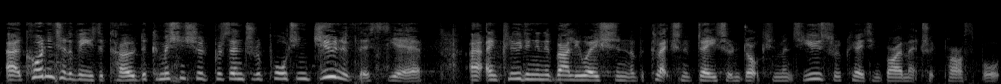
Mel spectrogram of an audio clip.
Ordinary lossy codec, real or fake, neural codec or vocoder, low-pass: none; real; none; 7.2 kHz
